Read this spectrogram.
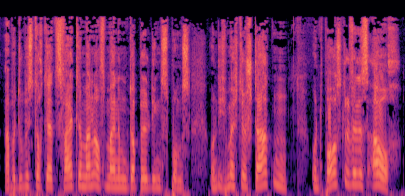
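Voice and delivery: high, loud eager argument; insistent hare. Acted. Hoppel wants his partner to start, insistent and high. Hoppel voiced arguing with Willi.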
